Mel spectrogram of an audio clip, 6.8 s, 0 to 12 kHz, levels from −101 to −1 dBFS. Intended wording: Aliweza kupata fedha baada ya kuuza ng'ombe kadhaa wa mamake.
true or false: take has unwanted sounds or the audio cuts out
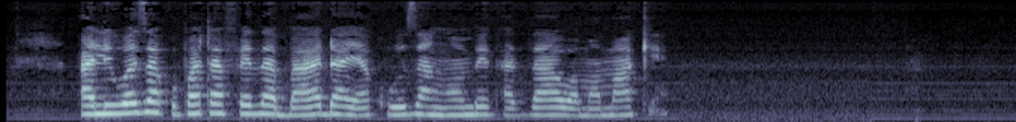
false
